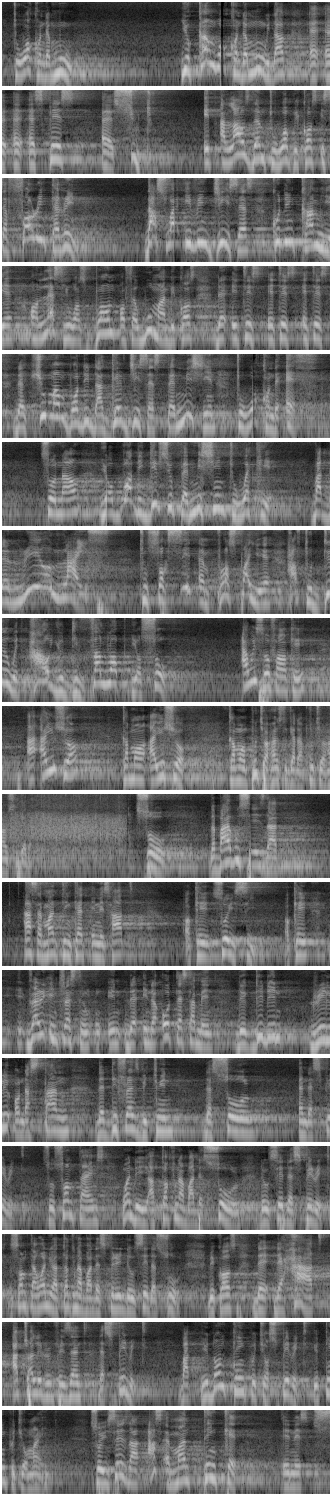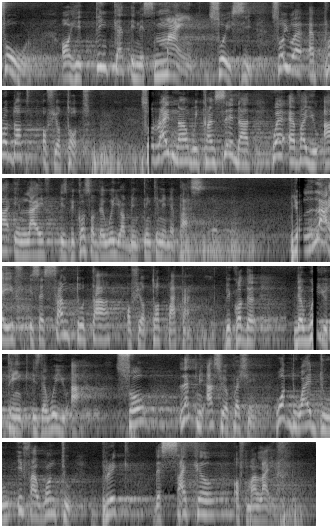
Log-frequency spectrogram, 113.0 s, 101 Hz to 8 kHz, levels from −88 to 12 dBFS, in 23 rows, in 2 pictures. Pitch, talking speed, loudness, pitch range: 195 Hz, 155 wpm, -18 LUFS, 170-230 Hz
